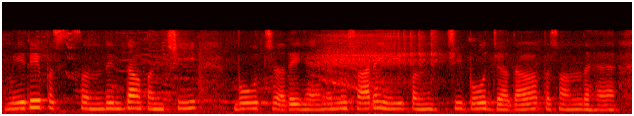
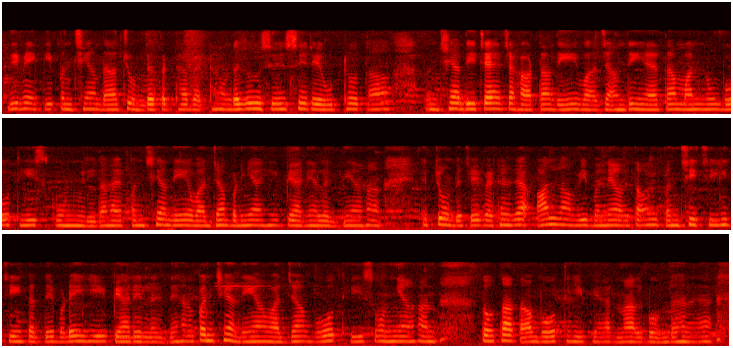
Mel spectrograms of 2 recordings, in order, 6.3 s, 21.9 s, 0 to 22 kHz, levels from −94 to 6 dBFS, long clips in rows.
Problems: constant background noise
